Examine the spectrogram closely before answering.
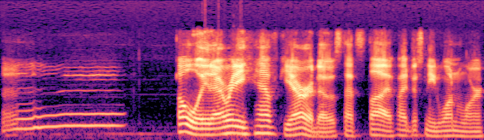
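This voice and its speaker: The voice moves at a fairly slow pace with a quiet background. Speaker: streamer and animator. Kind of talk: casual live stream chat. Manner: halting, many fillers.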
